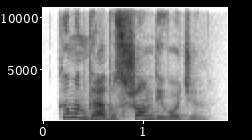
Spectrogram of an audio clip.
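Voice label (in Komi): кымын градус шонді водзын, Komi, female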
